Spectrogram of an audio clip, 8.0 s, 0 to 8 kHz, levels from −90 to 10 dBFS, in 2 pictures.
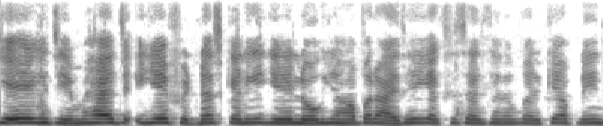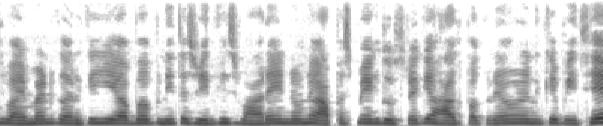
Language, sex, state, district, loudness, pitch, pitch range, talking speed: Hindi, female, Delhi, New Delhi, -21 LUFS, 230 Hz, 220-240 Hz, 300 wpm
